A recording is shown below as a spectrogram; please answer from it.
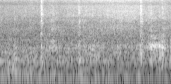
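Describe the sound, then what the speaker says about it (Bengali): Bitter gourd frying in a pan on the stove, a dense continuous sizzle up close with a few sharp spatula taps against the pan. "এখানে বসে দিয়েছি উচ্ছে ভাজা"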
